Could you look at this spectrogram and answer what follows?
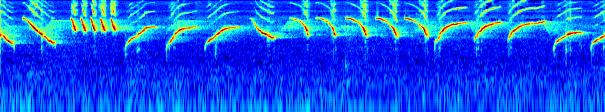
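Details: Beginner canary working on its song gives a quick clicking trill. A steady series of rising-then-falling whistled slurs follows, about three per second.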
